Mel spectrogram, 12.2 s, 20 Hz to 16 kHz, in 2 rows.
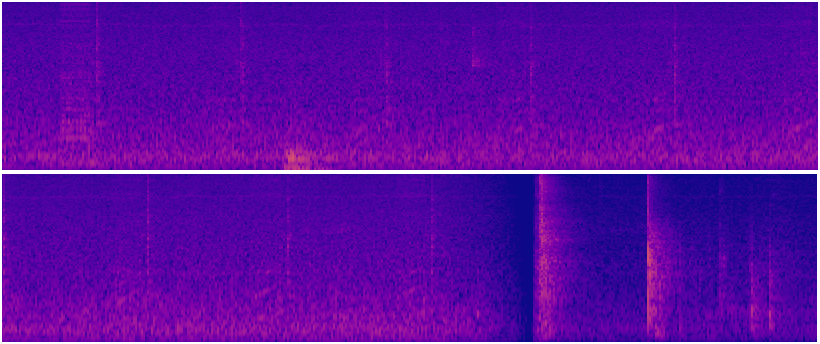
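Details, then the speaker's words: Toshiba 2TB USB 3.0 external hard drive: faint steady clicking about once a second over soft hiss, caused by the failed USB-to-SATA adapter, not the drive; the drive works with files intact when connected directly. "So even though it was clicking, it was doing these sounds that would be very indicative of a dead hard drive."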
